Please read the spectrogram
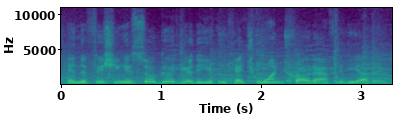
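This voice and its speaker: A man's voice: fairly high pitch, expressive, fast. A middle-aged man hosting a fishing show outdoors by a mountain river, explaining each catch with enthusiasm. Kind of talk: on-location fishing narration.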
